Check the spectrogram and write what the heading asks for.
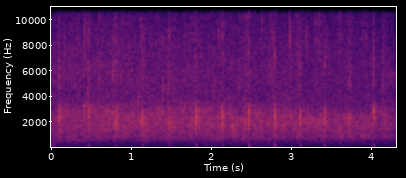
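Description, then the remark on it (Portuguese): An audience applauds Christ during a sermon, a dense wash of many hands clapping with a faint regular beat running through it, sustained at an even, fairly loud level without any voices. “Você pode aplaudir esse Cristo maravilhoso.”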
